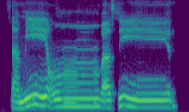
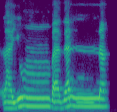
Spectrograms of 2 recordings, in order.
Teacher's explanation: cara membacanya mengubah suara nun sukun atau tanwinnya tadi menjadi suara mim. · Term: iklab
